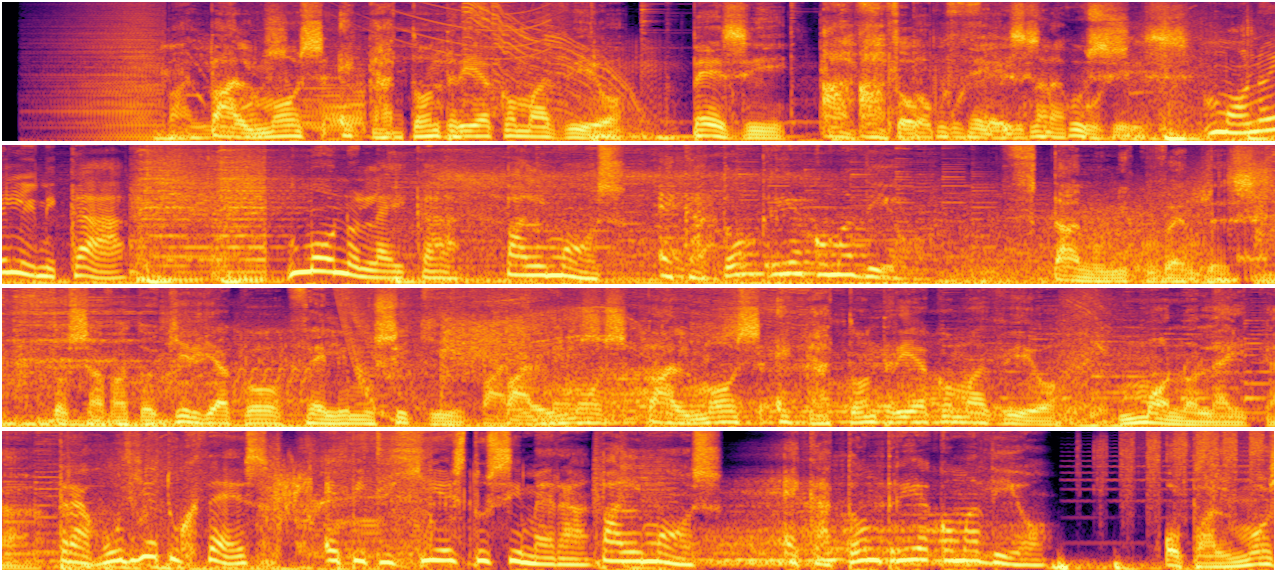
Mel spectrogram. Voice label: Sweepers; Spotcity; Palmos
